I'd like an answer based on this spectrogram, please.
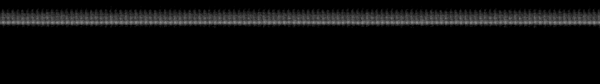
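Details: Unbroken high-pitched trill from grasshoppers, pulsing quickly and evenly, with no music or other noises.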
